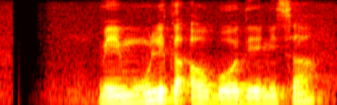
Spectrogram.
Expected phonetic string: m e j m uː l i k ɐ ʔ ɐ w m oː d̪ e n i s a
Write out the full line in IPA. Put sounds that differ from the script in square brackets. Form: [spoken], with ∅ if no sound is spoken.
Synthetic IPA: m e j m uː l i k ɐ ʔ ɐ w [b] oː d̪ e n i s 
